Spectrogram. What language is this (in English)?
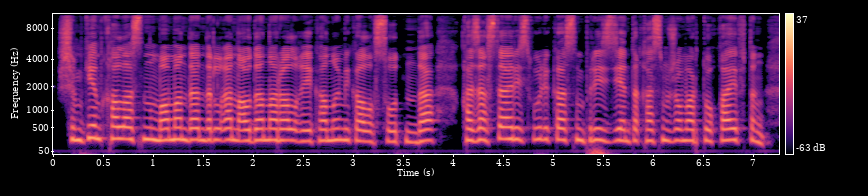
Kazakh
